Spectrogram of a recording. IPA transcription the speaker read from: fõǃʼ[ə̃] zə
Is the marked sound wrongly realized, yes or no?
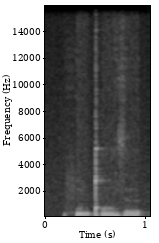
yes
